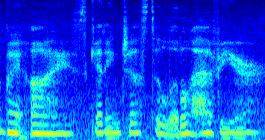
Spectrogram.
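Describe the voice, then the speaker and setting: A woman playing a tender, grieving spellcaster lover in an ASMR roleplay, speaking in a breathy, halting whisper. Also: a little high, flat delivery, noisy background. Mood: tender, sad. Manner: halting, tender, sighing delivery.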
